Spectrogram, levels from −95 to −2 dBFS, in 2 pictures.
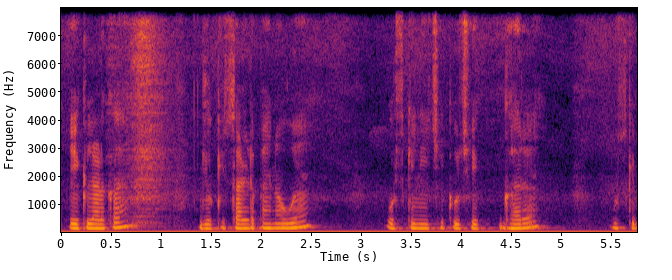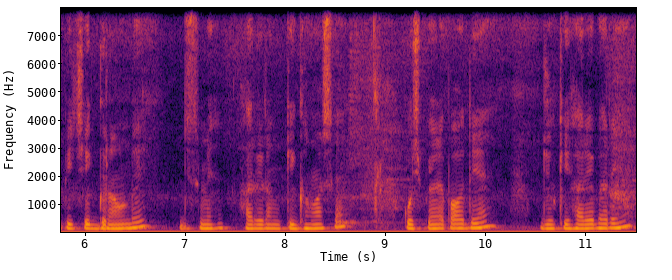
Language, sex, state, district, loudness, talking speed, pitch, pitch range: Hindi, male, Rajasthan, Churu, -29 LUFS, 175 wpm, 155 Hz, 145-170 Hz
